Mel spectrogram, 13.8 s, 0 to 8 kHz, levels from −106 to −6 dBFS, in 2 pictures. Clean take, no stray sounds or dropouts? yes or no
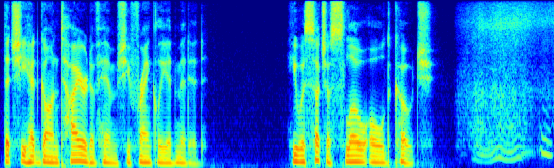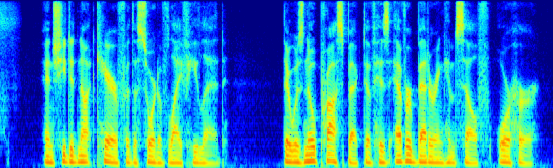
no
